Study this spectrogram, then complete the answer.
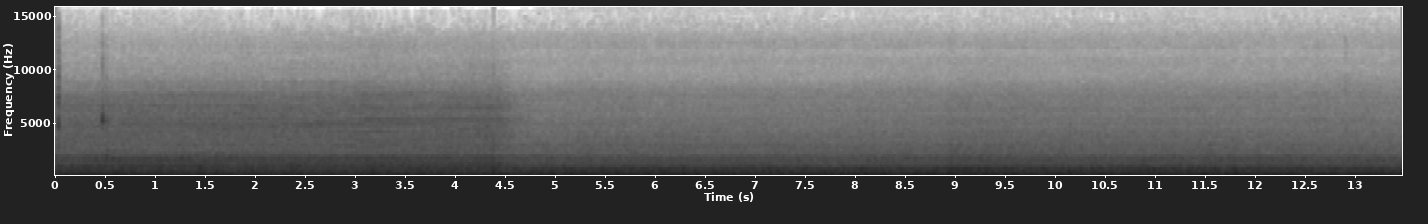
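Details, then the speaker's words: About 2-year-old AC condenser after new capacitor, previously thought to need hard start kit: steady low hum, even fan rush, no labouring; compressor running at about 16.2 A versus 25 A rated, normal. "right so running amps right now we're getting about 16.2 and then on the manufactured tag it says the compressor the top amperage during run time is 25 so we're in a good range that's good"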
